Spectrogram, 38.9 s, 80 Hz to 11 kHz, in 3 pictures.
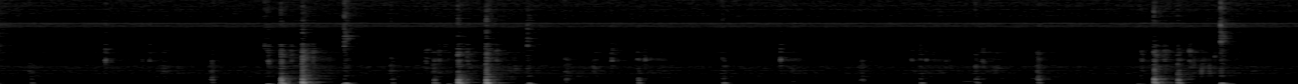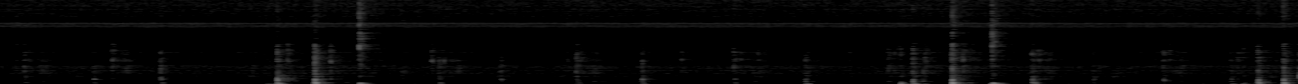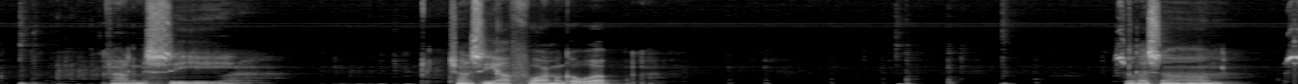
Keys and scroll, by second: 2.6 space, 11.3 space, 15.6 space, 21.9 space, 25.3 space, 29.1 ctrl+=, 34.9 space.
